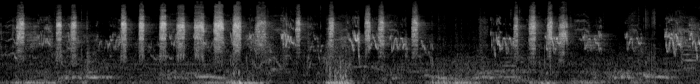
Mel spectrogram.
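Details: Budgies chirping: dense bursts of sharp, high, scratchy chirps tumbling rapidly, several per second, in irregular runs with brief pauses; a soft, low rumble underneath.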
